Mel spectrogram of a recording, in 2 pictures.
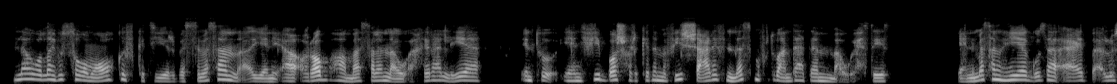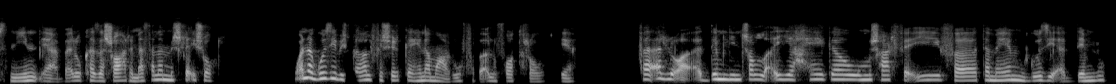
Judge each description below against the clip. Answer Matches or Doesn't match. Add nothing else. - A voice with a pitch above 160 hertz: Matches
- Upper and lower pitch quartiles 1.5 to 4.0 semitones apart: Doesn't match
